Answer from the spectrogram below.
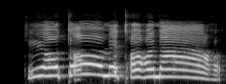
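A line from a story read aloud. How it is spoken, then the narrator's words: Yelling down into a hole. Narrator (French): vociféra en se penchant et en hurlant dans le trou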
